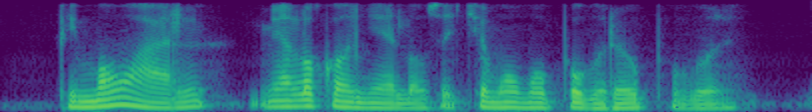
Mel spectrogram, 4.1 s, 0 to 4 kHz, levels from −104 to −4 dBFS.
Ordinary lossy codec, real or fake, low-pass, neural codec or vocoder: none; fake; 3.6 kHz; codec, 16 kHz, 0.7 kbps, FocalCodec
